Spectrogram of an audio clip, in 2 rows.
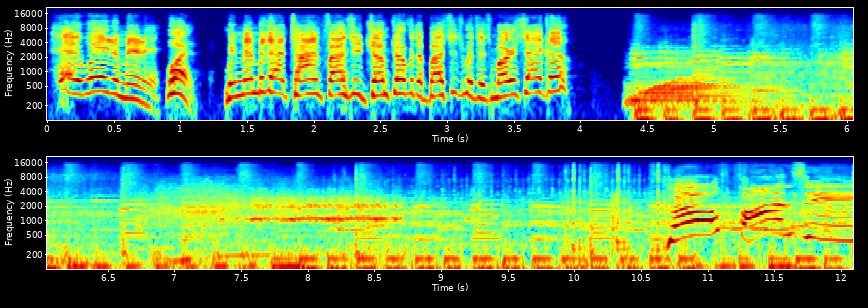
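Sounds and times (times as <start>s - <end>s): motorcycle engine revving: 5.4s - 10.7s.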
